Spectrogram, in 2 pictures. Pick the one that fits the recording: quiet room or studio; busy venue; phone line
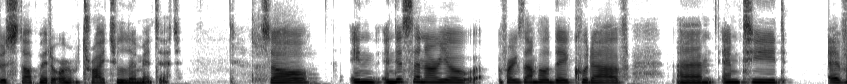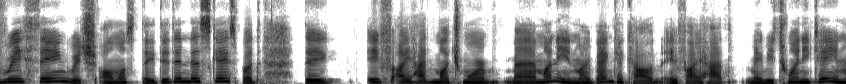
quiet room or studio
